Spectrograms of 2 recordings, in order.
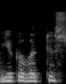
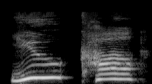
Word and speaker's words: eucalyptus: Eucalyptus, my mother and sisters would enunciate to me over and over. It's not clear when I finally pronounced all 4 syllables like the French botanist, but as a small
